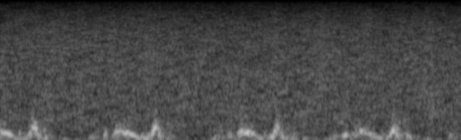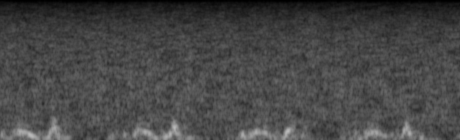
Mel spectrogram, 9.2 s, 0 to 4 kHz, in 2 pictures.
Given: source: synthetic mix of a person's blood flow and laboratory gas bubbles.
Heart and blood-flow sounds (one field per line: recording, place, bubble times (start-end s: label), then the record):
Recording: Doppler ultrasound of blood flow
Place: precordium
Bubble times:
no bubbles
From the record:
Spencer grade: 0 (complete lack of bubble signals)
